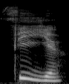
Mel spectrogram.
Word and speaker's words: fille: L anglais, comme lapin, soit il est doublé dans le mot et il se prononce ye, un peu comme un Y, par exemple, fille.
